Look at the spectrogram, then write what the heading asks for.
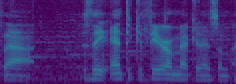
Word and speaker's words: Antikythera: Is the Antikythera mechanism?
